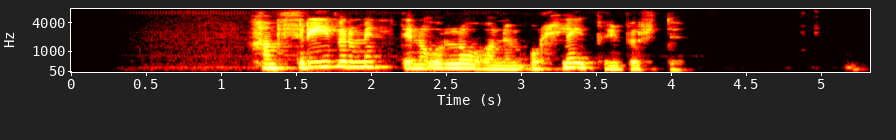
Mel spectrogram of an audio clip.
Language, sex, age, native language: Icelandic, female, 30-39, Icelandic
